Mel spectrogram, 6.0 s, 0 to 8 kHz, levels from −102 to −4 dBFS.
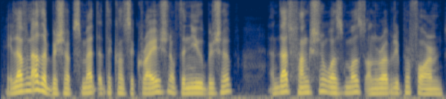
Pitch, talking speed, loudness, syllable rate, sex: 125 Hz, 180 wpm, -22 LUFS, 6.0 syllables/s, male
